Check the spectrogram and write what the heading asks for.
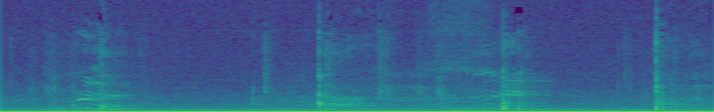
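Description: Steady low electrical hum under a tennis rally on clay: racket strikes on the ball about every one to one and a half seconds, some joined by a short grunt from a player.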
